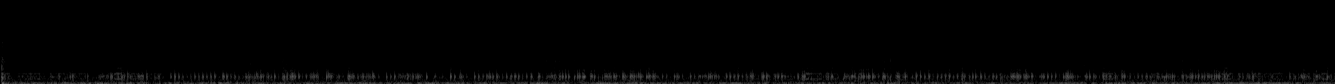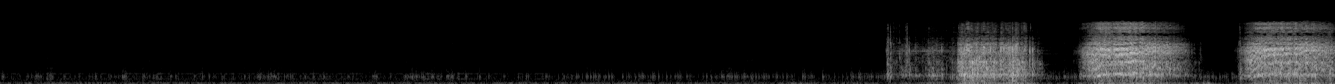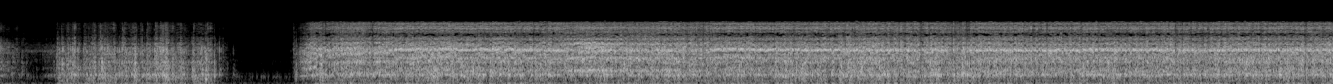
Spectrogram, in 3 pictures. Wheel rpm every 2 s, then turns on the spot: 0, 0, 0, 0, 0, 0, 0, 0, 0, 0, 0, 20, 40, 30, 40, 150, 160, 160, 160, 160.
26-28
